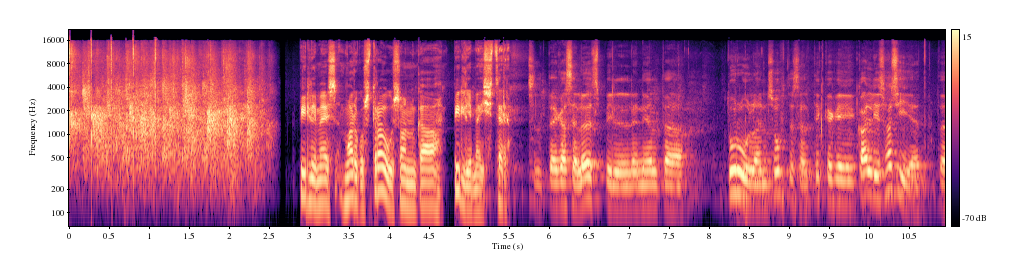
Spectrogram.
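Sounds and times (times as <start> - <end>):
audience applause at a society gathering honouring a member: 0.0 - 2.6
speech: 2.9 - 10.9.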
